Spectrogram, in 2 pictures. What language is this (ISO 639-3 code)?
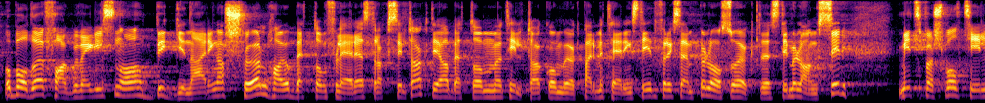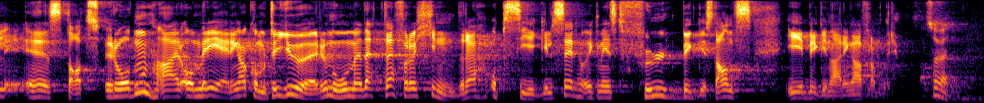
nor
